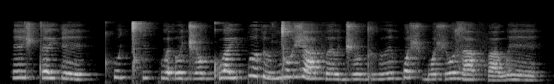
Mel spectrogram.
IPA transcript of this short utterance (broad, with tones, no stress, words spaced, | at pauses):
e˨ʃtɛ˨jɗe˨ | kʷʰi˨ǀʰi˨ kʷɛ˨ʔɤ˨d͡ʒɔ˨ə̯kʷʼa˦j ɓɤ˦ɗɯ˨ŋ͡ǀo˦ʃ a˨˦ fɛ˨ʊ̯d͡ʒo˨dʱɯ˨˦ɪ̯ pɔ˦ʃbɔ˨ʃo˦za˨ fa˨we˦˨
